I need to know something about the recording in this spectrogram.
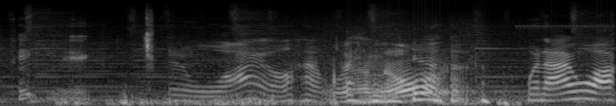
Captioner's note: smooch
